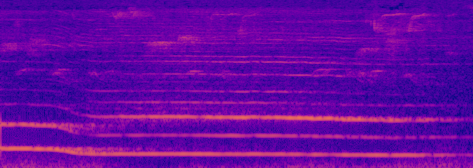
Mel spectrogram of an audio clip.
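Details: Dog howling: a short higher note slides down after less than a second into a long, level, sustained tone that continues to the end. Steady low background noise underneath.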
